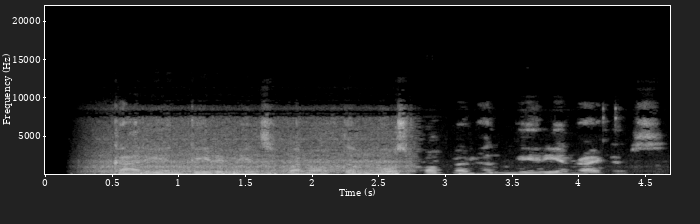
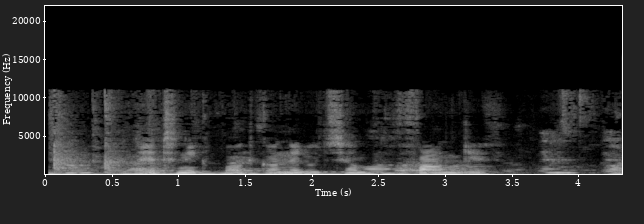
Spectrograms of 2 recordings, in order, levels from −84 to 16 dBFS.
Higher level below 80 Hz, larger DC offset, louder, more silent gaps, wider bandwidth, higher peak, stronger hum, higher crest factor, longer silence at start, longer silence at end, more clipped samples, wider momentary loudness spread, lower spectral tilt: first, -44 dBFS vs -50 dBFS; neither; first, -18 LUFS vs -21 LUFS; neither; second, 9.8 kHz vs 11.5 kHz; about the same, -2 dBFS vs 0 dBFS; neither; about the same, 18 dB vs 20 dB; first, 0.25 s vs 0.05 s; about the same, 0.05 s vs 0 s; neither; about the same, 10 LU vs 12 LU; second, -4 dB/octave vs -6.5 dB/octave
